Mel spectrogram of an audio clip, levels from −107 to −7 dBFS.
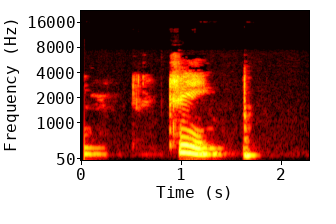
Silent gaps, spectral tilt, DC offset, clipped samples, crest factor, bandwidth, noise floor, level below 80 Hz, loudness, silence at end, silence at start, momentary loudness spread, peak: none; -6.5 dB/octave; under 0.1%; under 0.1%; 18 dB; 7.2 kHz; -77 dBFS; -68 dBFS; -26 LUFS; 0.55 s; 0 s; 25 LU; -10 dBFS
